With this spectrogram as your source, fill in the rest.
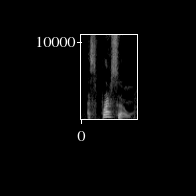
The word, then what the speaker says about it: espresso: another word which is espresso espresso okay there is an x over here but this x is only meant to confuse you don't pay attention to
